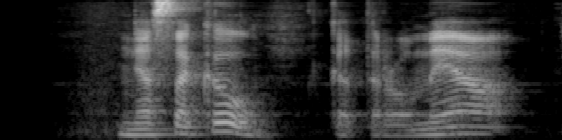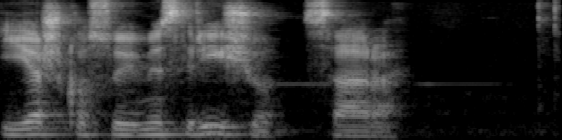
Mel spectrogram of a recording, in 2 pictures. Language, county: Lithuanian, Vilnius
